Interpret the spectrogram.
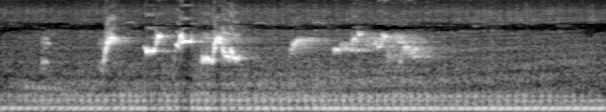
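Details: Red-whiskered bulbul from Vietnam, kept caged, small and aged ten-plus, delivers a brisk run of sharp whistled notes followed by a softer slurred warble, with steady low engine-like hum behind.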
